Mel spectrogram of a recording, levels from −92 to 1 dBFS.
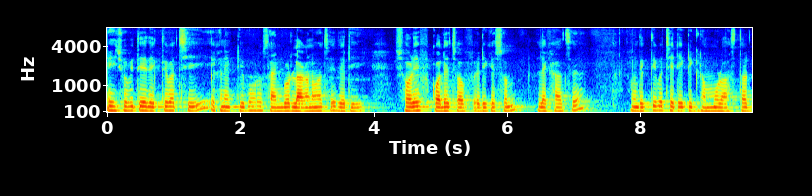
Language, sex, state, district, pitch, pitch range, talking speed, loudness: Bengali, male, West Bengal, Jalpaiguri, 135 Hz, 130-145 Hz, 150 wpm, -20 LUFS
